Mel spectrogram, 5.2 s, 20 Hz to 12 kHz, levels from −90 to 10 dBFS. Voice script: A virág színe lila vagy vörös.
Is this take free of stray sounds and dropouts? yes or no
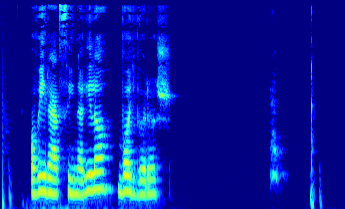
no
